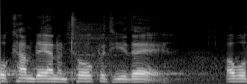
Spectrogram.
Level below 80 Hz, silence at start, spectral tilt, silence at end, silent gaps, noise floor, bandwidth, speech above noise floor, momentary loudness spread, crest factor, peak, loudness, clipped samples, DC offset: -60 dBFS; 0 s; -7.5 dB/octave; 0 s; none; -46 dBFS; 11 kHz; 28 dB; 10 LU; 16 dB; -2 dBFS; -18 LUFS; under 0.1%; under 0.1%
